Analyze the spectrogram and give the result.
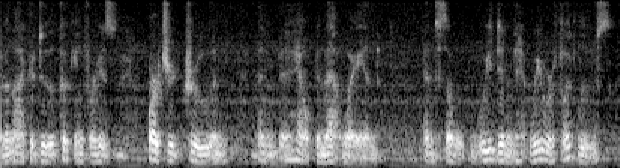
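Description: Noticeable background noise runs under this recording. A woman speaks at a fairly slow pace. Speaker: early church member recalling missions. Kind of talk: oral history interview answer. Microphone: old recording.

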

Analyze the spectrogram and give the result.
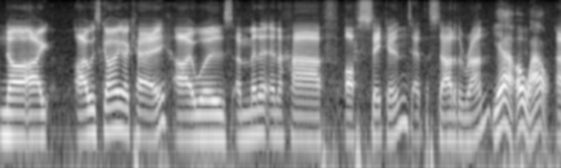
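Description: The speaker is a man. He talks rather unhurriedly, his pitch moving in a normal way. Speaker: interviewee. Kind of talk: interview answer. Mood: relaxed, reflective on race. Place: waterside. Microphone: handheld.

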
